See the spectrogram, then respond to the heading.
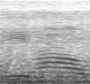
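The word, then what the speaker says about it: Nyhavn: Yes, I will practice the Danish word with the Ni Hao. And it's spelled Nyhaen. So the Ny part, that means new, and Haven is harbor in Danish. Ni Hao. Just like København.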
